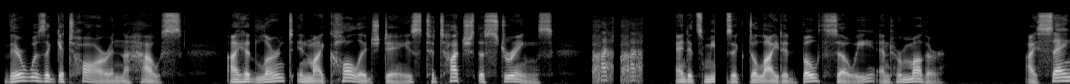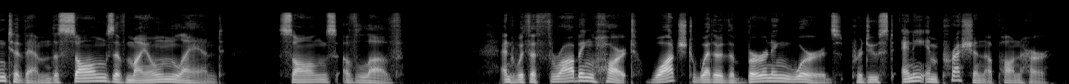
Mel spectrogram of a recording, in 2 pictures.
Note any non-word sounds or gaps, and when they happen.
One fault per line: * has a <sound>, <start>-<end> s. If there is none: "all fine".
* has a laugh, 5.9-6.4 s
* has a dropout, 7.1-7.3 s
